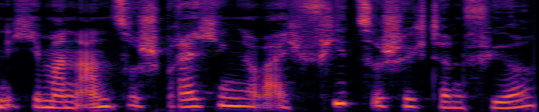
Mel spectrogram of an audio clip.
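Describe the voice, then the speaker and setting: In a dry, close recording with no echo, a woman talks at a fairly quick pace with ordinary pitch variation. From Germany. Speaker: communication coach. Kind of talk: interview.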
